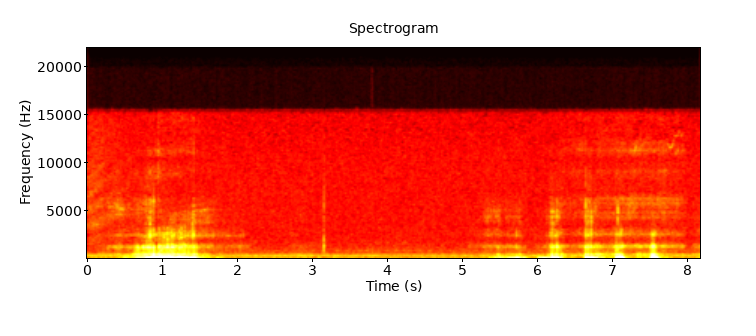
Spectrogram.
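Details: 3-year-old female Newfoundland dog asleep: a loud, rough, low snore on a breath, a quiet pause, then a run of shorter snorting snores.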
